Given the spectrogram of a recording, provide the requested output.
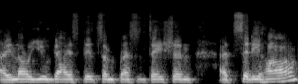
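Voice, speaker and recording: At a fairly slow pace, a man speaks in a medium pitch with a dark, mellow tone. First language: not English. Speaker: city council member chairing a task force. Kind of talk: public meeting chairing. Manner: halting.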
